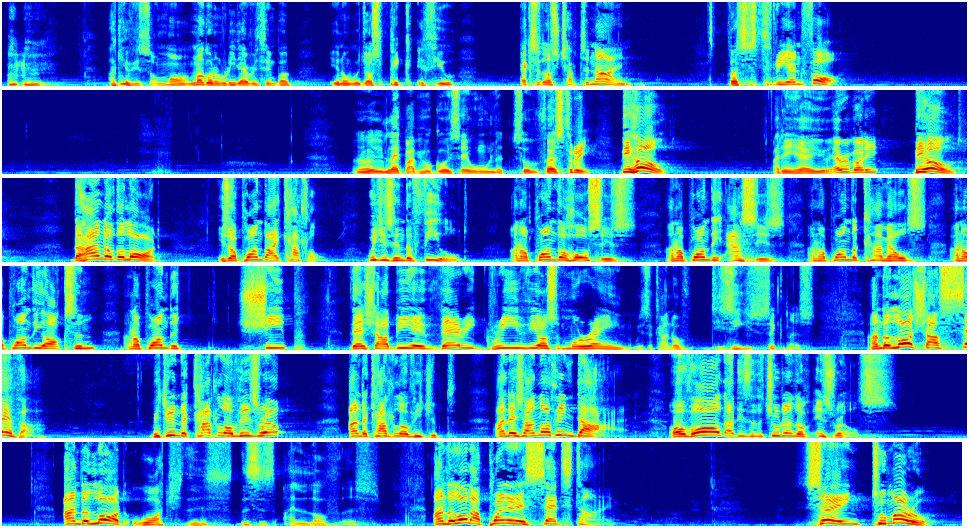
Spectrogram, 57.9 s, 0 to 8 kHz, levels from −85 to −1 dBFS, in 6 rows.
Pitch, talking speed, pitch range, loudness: 175 Hz, 145 wpm, 140-230 Hz, -15 LUFS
